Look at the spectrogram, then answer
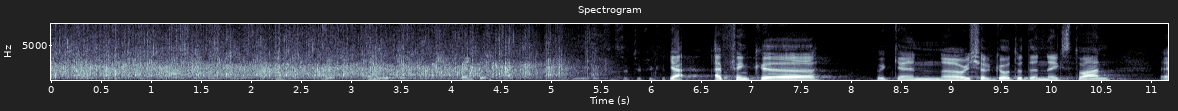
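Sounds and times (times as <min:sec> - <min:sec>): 
audience applause at an award presentation: 0:00.0 - 0:05.8
speech: 0:02.2 - 0:04.6, 0:05.7 - 0:11.1.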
